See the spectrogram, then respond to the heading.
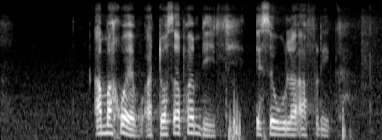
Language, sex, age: South Ndebele, male, 21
